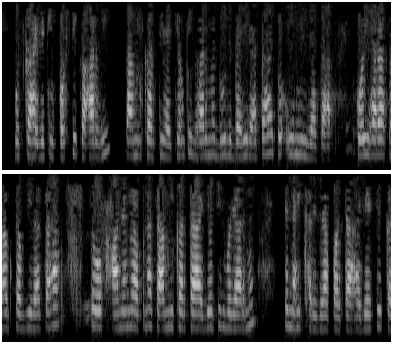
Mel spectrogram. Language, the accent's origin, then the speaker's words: Hindi; Chhoti Amar, Bihar, India; छोटी अमर गाँव की रहने वाली हूँ और अर्नव थाना पड़ता है।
